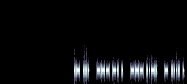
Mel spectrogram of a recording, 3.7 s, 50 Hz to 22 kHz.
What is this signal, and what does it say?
Morse code, heard as a keyed tone, about 52 wpm, 700 Hz. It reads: AS ONE OF THE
